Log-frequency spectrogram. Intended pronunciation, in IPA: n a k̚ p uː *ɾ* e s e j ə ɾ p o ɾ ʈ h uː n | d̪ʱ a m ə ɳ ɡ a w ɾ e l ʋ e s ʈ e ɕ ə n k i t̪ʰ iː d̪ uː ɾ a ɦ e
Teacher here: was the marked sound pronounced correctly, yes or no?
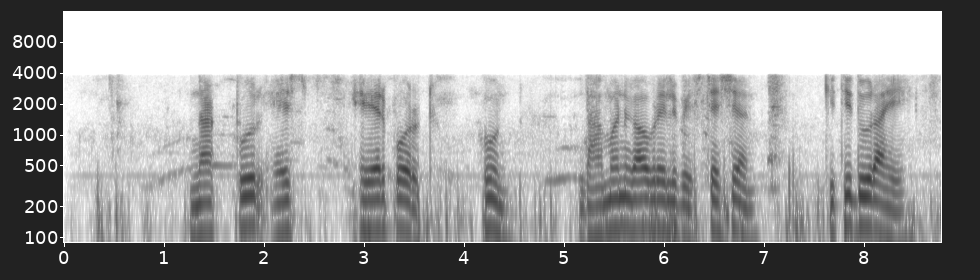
yes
